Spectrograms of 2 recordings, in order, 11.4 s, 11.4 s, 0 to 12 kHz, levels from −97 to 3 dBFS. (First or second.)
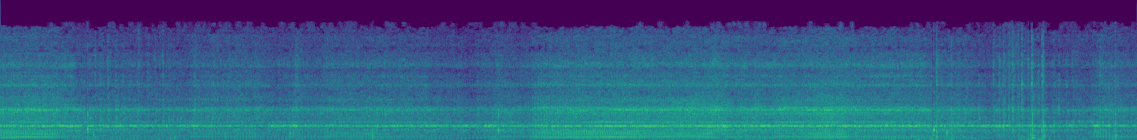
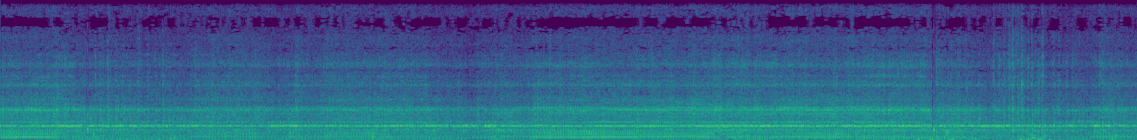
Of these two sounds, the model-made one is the first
